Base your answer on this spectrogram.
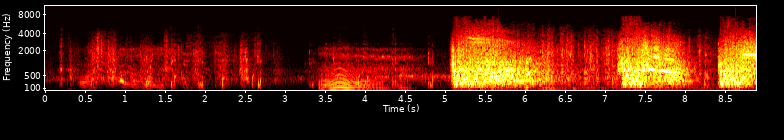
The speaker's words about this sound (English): Had enough? Answer me or I'll shoot again.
